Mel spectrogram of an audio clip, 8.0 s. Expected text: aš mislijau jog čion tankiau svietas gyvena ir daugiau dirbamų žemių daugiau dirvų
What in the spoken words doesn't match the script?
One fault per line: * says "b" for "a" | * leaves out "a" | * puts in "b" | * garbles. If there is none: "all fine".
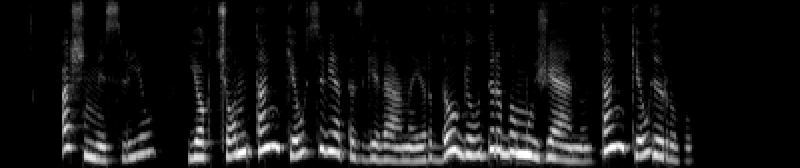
* says "tankiau" for "daugiau"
